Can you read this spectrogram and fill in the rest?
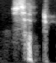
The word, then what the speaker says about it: supta: Also, if you pronounce it correctly, it's not like bowl of soup. It's like sup. Like sup. Sup to Baddha Konasana.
